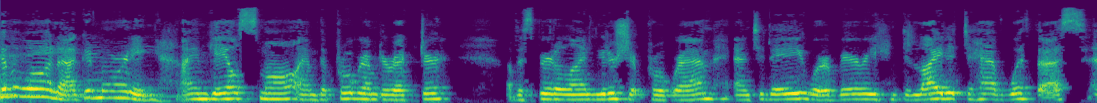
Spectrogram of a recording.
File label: Interview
